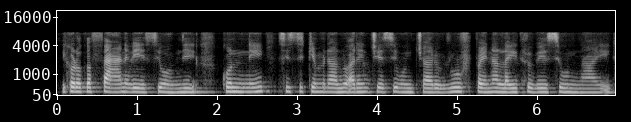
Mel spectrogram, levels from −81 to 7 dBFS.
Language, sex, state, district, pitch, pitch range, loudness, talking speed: Telugu, female, Telangana, Mahabubabad, 190 Hz, 185-200 Hz, -19 LUFS, 130 wpm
